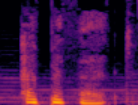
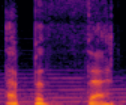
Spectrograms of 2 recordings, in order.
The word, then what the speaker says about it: epithet: Epithet. Epithet. So you do pronounce the TH.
